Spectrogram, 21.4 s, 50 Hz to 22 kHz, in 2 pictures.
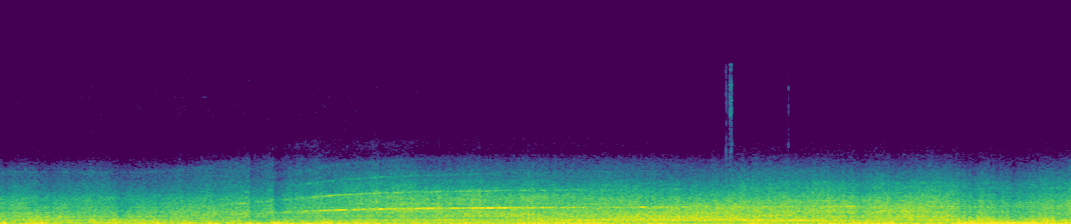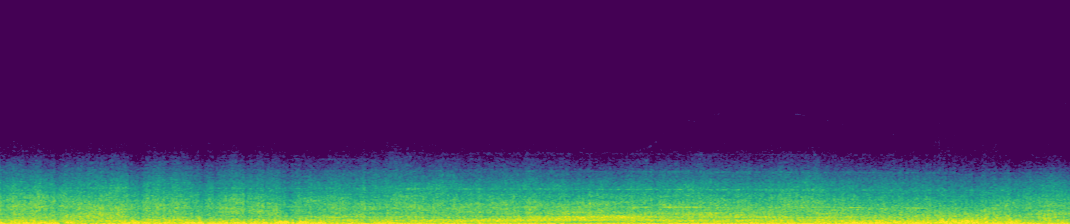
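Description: Boeing 737 twin jet engines spooling up to takeoff thrust: a whine rises over a few seconds, then holds steady over a constant jet rumble.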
